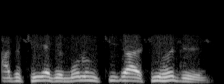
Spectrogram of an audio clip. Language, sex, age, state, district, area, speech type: Bengali, male, 30-45, West Bengal, Birbhum, urban, conversation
